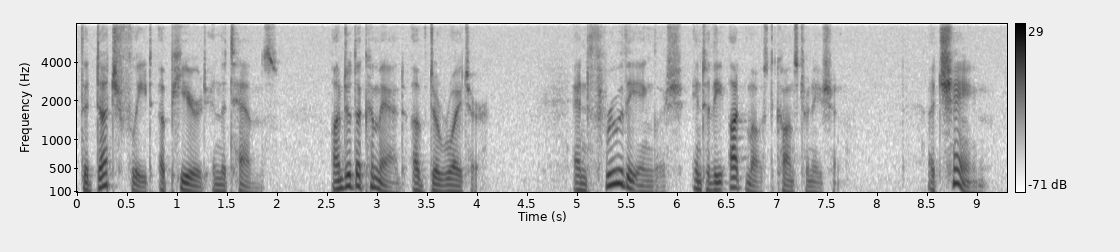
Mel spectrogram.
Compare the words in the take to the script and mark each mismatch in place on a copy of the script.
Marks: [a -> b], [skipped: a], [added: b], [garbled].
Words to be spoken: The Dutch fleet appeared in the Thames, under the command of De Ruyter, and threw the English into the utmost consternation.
The Dutch fleet appeared in the Thames, under the command of De Ruyter, and threw the English into the utmost consternation. [added: A chain]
